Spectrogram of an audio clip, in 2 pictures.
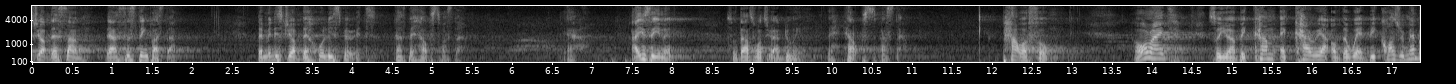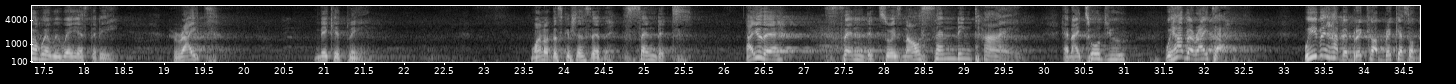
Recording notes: Preached in First Love UCC.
